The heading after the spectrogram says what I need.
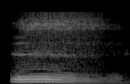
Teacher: Um, Whereas with the Z, you actually the sound is actually or meant to be coming more from your throat. So something in your throat is sort of vibrating, making that zizzy sort of a sound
